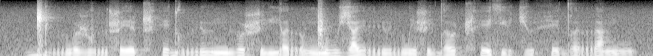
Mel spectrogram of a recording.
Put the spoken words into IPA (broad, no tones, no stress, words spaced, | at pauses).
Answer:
ɡ͡ǁirwɵʐurʂe ʈ͡ʂʰedurʉ ŋɨʊ̯ ʂi jɐroŋ͡ǁu ʑaɪ̯rʉr wiʂid̪ɐʊ̯ʈ͡ʂʰe sʲuɪ̯t͡ɕʉ he d̪ɐraŋu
